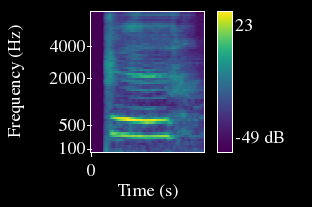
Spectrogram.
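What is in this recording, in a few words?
"chi1", Mandarin Chinese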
